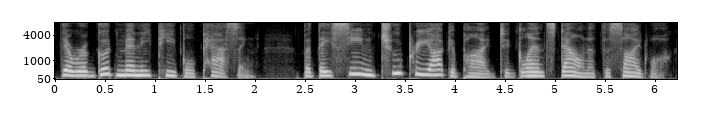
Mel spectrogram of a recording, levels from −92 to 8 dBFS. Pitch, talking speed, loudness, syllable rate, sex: 215 Hz, 175 wpm, -17 LUFS, 5.1 syllables/s, female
